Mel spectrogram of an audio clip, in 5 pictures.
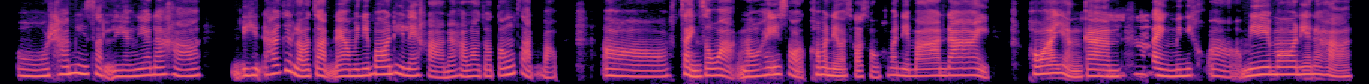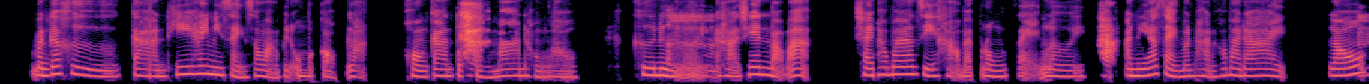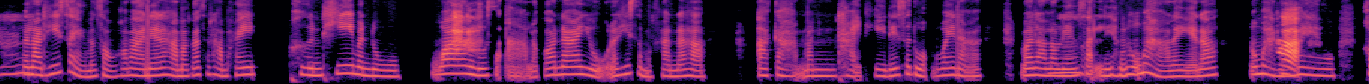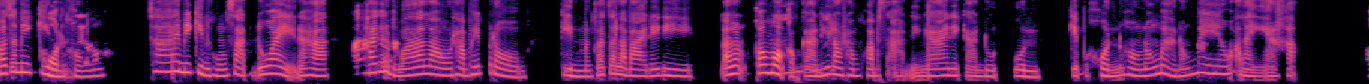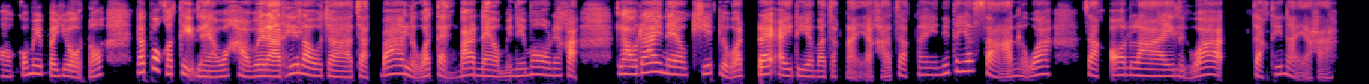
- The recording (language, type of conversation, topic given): Thai, podcast, การแต่งบ้านสไตล์มินิมอลช่วยให้ชีวิตประจำวันของคุณดีขึ้นอย่างไรบ้าง?
- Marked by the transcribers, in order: in English: "minimal"; other background noise; in English: "minimal"; laughing while speaking: "เลี้ยงน้อง"; in English: "minimal"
